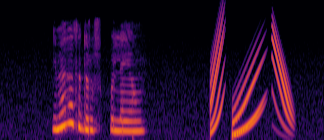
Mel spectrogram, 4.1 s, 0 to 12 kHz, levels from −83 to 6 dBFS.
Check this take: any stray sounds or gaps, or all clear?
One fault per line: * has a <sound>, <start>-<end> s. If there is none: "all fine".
* has a chirp, 2.6-3.7 s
